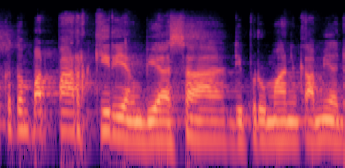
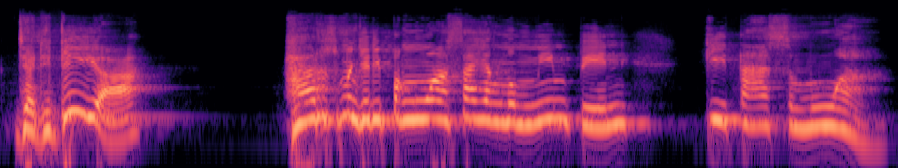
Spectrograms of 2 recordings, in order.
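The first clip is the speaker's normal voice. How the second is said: full-force preaching; 11 semitones higher than usual. Acted. Pastor stressing the Spirit's leading to fellow ministers, in a soaring preaching voice. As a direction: drive the doctrine home to the congregation.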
